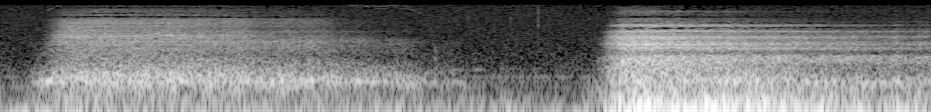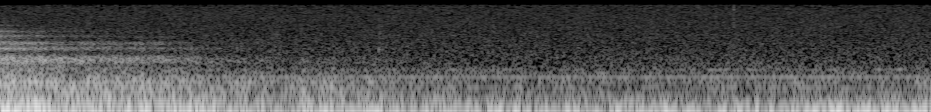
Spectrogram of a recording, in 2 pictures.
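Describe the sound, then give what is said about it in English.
Deep breathing with a long, airy breath drawn in, a pause, then a second louder rush of breath that fades into a soft hiss. There are no voices. “Let's take a deep breath in and continue.”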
